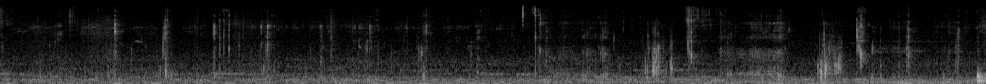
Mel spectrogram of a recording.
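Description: Close-up mouth sounds of a person chewing a mouthful of toasted bread topped with ham, with scattered soft clicks and smacks. A few louder sounds come after about six seconds, as she takes sips from a glass mug of a drink near the end.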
